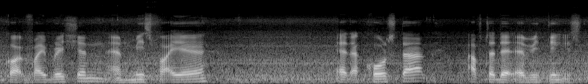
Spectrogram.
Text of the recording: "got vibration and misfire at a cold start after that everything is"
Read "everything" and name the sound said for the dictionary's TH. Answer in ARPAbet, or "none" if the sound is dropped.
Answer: T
